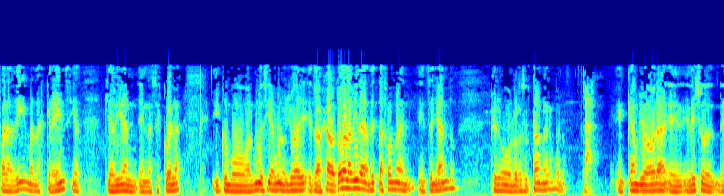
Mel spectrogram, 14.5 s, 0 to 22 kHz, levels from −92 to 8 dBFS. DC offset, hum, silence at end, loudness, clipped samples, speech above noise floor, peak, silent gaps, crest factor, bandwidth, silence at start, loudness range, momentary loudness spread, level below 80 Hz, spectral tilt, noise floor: under 0.1%; none; 0 s; -11 LUFS; under 0.1%; 28 dB; 0 dBFS; none; 10 dB; 5.8 kHz; 0 s; 5 LU; 11 LU; -36 dBFS; -12 dB/octave; -38 dBFS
